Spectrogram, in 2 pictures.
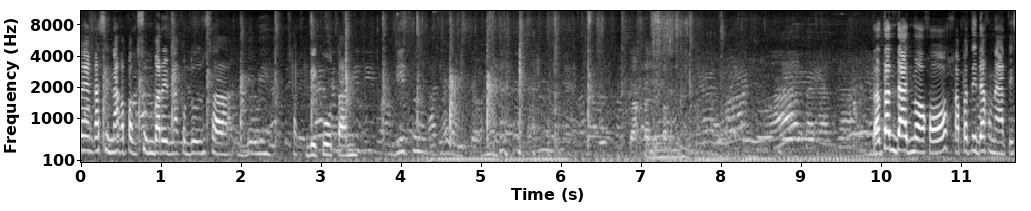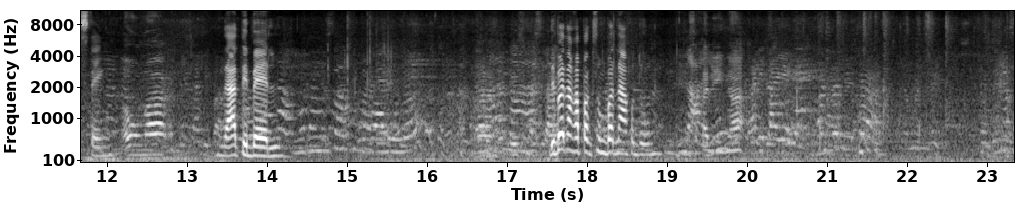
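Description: A group of adults chatter in the background outdoors.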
